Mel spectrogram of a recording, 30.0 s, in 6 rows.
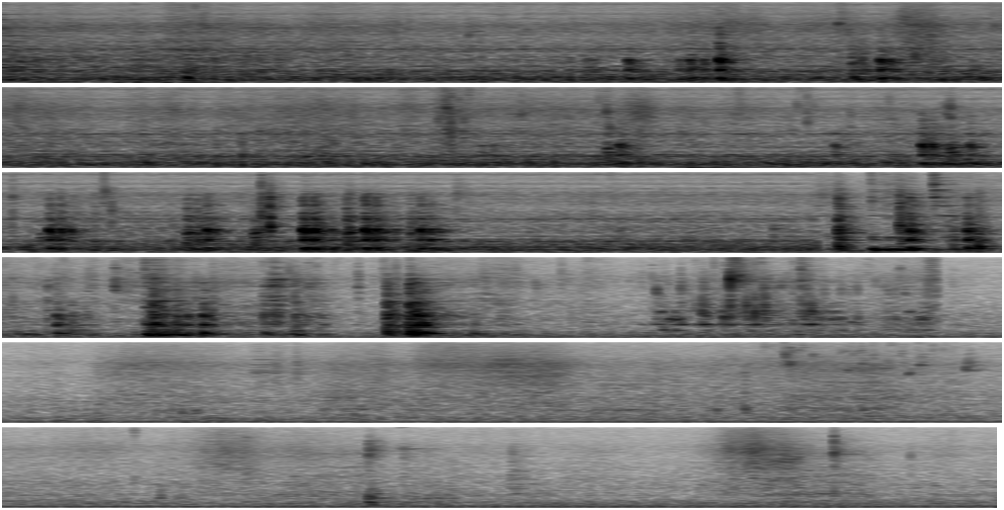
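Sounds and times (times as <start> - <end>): simmering hiss: 0.0 - 14.2.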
